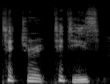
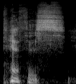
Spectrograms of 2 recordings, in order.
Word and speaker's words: Tethys: These came forth from Ocean and Titis as the oldest, I would call it Tethys, but it apparently pronounced Titties.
